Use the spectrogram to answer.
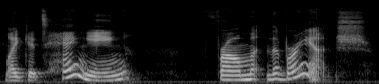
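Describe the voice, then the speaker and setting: Speaking extremely slowly in a slightly high, sing-song, a bit bright voice, a thirtysomething preschool teacher walks young children through a craft. She's in a small room at home and talks to them simply, as friends.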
